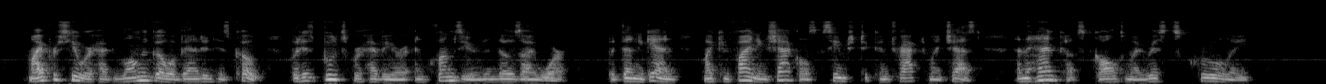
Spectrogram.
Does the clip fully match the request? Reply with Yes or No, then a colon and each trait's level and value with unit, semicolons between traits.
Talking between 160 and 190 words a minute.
Yes: average, 165 wpm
